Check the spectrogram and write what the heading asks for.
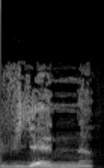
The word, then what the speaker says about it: viennent: Ils viennent, elles viennent. Ils viennent, elles viennent. All right? E-N-T, you don't pronounce them. Ils viennent, elles viennent.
